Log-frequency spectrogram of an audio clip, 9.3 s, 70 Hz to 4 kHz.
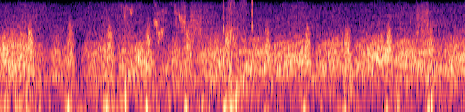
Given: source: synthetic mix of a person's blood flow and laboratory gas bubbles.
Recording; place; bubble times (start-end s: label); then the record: Doppler ultrasound of blood flow; subclavian vein
4.43-5.06 s: bubbles
From the record:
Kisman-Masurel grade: 211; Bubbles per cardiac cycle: several, 3 to 8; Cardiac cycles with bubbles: 1 to 10%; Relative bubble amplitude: barely perceptible (0.100 to 0.250); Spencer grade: 1 (occasional bubble signal discernible with the cardiac motion signal, with majority of cardiac periods free of bubbles); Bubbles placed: anywhere in the cardiac cycle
